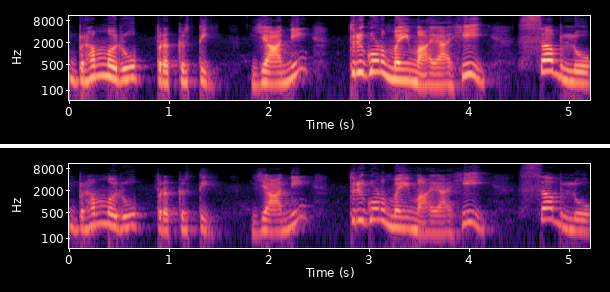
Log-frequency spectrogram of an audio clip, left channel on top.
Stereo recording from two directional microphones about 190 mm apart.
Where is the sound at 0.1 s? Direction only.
35° left (ahead or behind).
